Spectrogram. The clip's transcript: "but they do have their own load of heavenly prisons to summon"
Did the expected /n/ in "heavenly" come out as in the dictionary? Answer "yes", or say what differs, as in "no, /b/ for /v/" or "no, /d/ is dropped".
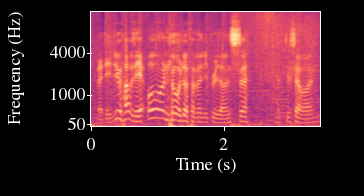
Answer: no, /n/ is dropped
